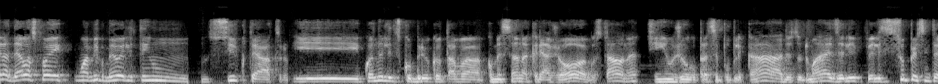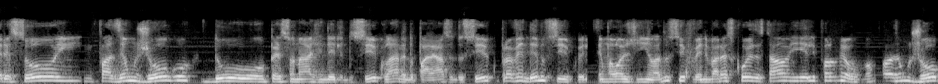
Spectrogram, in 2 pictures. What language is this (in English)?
Portuguese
